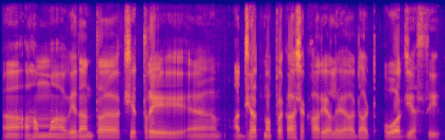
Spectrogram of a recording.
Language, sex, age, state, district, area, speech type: Sanskrit, male, 30-45, Karnataka, Chikkaballapur, urban, spontaneous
